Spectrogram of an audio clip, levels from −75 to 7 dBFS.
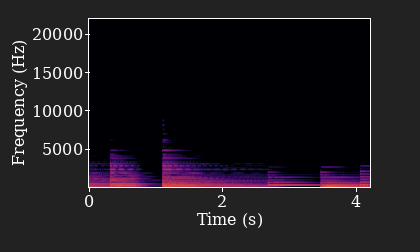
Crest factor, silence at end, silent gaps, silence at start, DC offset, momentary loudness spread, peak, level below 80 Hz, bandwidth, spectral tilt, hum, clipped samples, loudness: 16 dB; 0 s; none; 0 s; under 0.1%; 10 LU; -16 dBFS; -52 dBFS; 8.6 kHz; -8 dB/octave; none; under 0.1%; -33 LUFS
